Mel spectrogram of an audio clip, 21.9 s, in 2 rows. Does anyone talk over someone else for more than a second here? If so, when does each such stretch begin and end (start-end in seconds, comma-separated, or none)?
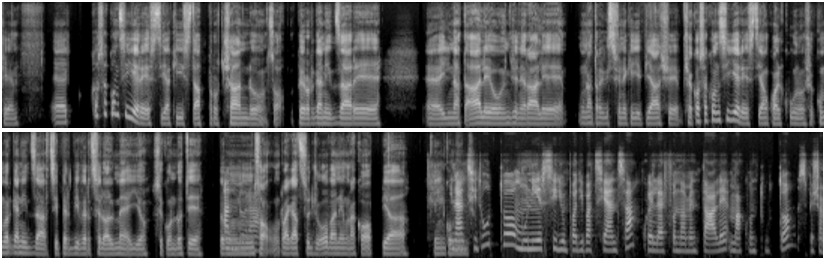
none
